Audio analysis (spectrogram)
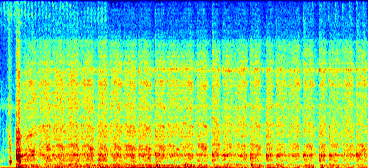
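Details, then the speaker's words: Chevy Aveo that ran with the exhaust manifold glowing red, lost all power and won't start after severe misfiring; cranked: uneven, lopsided cranking, never fires, couple cylinders low on compression, suspected cylinder wash. "Sounds like a couple cylinders are low on compression."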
